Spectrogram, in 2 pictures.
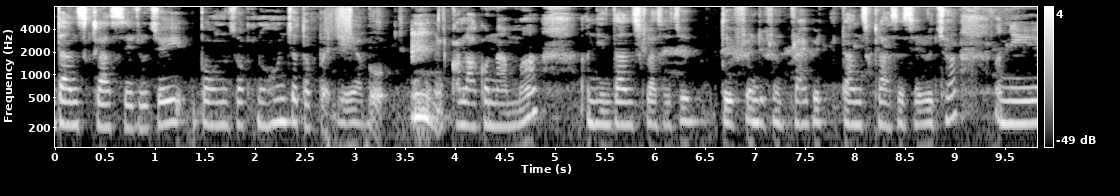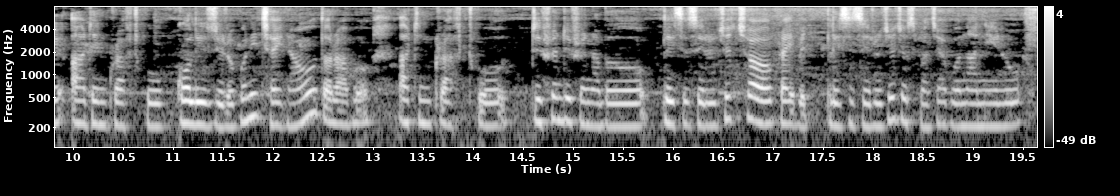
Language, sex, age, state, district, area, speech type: Nepali, female, 18-30, West Bengal, Darjeeling, rural, spontaneous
